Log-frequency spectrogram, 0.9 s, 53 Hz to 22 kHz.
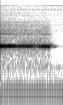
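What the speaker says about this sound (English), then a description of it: "We'll just check with the whistle test." A steady, single-pitched whistle blown into the microphone of a Maxon MX1000 CEPT CB radio for a transmit test, held clean and fairly loud for under a second before it fades, with a low hum underneath.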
